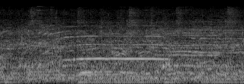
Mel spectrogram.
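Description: Spectators at a swim race shouting and cheering, several voices calling over one another, with one voice holding a long call near the middle.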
